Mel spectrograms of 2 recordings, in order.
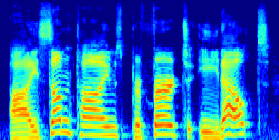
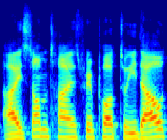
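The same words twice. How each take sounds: First: Key words, like the final word, are clearly stressed. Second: All words are read flat without clear stress. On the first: Listeners can follow it easily. The speaker calls it right. "구동산 뒤에 강세 줘야 되거든요" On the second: Listeners cannot understand it. The speaker calls it wrong. "이걸 그냥 ... 이렇게 하면 전혀 점수 안 줘요"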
